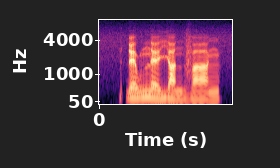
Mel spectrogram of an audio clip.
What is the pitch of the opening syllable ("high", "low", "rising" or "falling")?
rising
